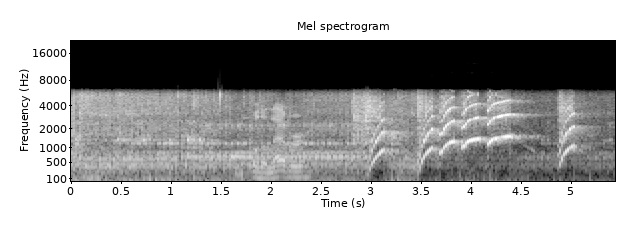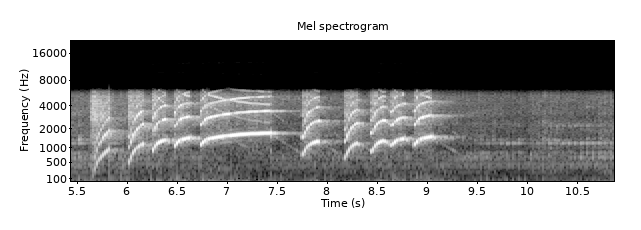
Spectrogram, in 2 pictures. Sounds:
speech

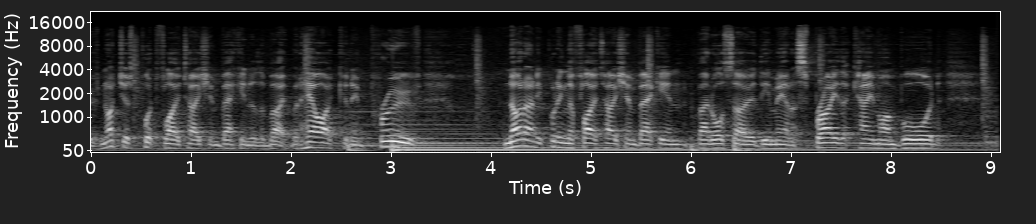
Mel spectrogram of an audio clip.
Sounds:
speech
music

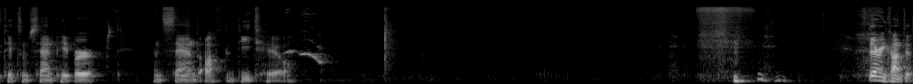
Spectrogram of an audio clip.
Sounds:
speech
inside a small room

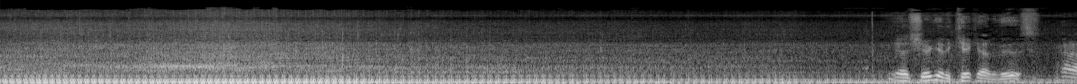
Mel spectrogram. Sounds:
vehicle
motorcycle
speech

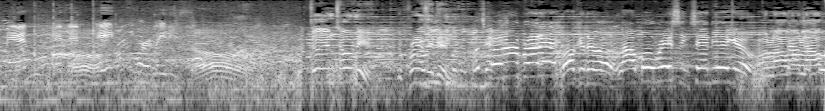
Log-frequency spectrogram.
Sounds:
speech

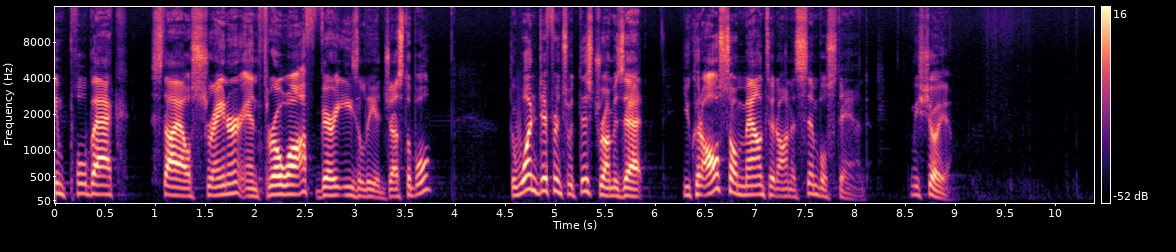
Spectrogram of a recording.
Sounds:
speech

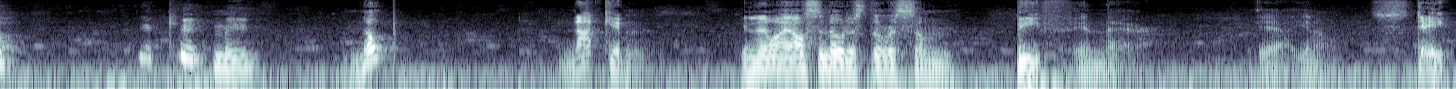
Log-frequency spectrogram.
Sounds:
speech

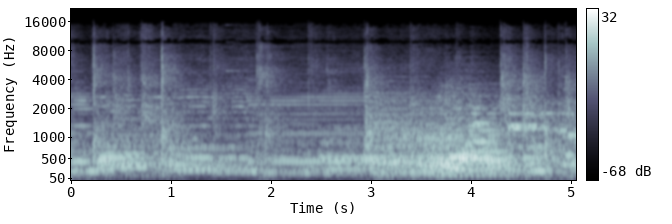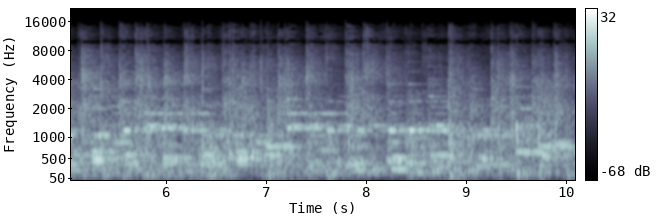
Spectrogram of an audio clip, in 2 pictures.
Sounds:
tap dancing

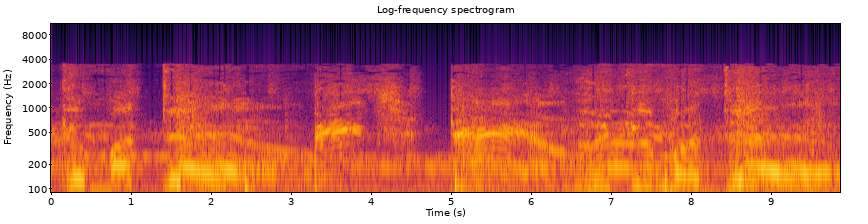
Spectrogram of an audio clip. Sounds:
inside a large room or hall

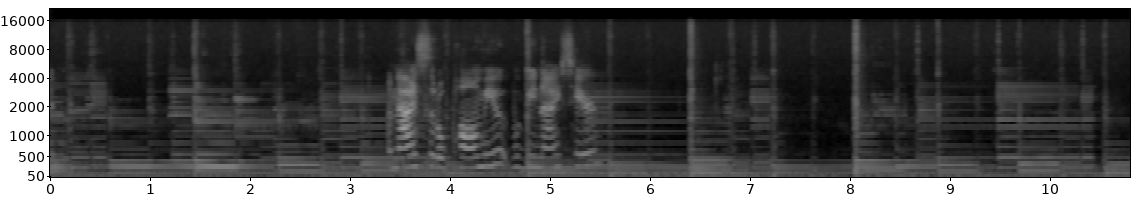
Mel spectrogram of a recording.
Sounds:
guitar
strum
musical instrument
music
plucked string instrument
speech

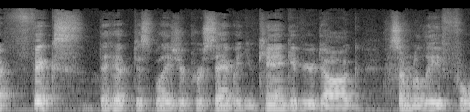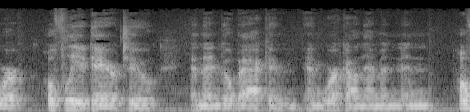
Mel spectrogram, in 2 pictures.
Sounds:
speech

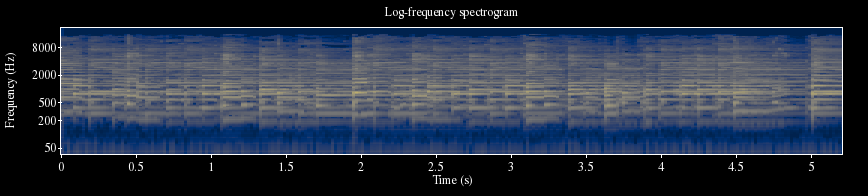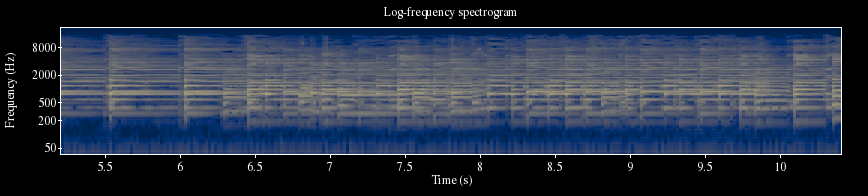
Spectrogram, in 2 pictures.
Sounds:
independent music
music

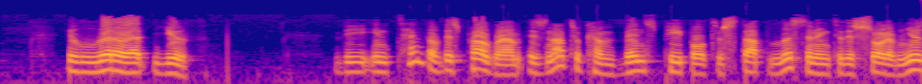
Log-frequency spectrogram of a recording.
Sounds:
speech

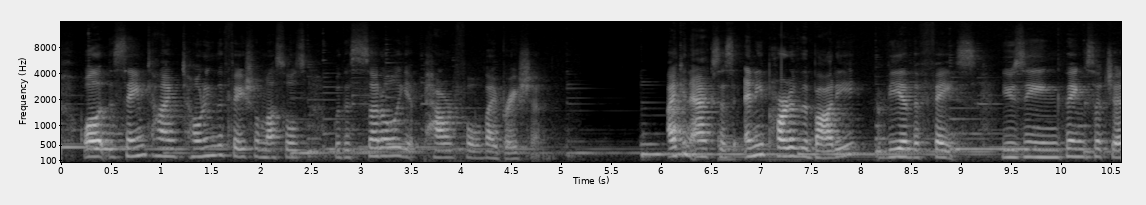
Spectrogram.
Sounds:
music
speech

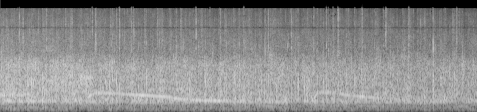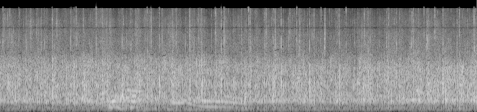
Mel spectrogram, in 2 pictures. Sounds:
applause
speech
people clapping

